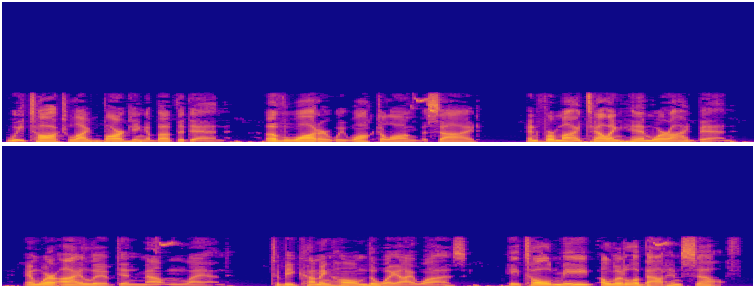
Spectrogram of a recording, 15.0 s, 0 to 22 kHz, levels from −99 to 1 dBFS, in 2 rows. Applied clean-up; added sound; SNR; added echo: classical method spectral subtraction.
